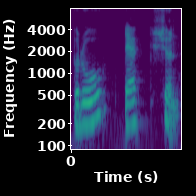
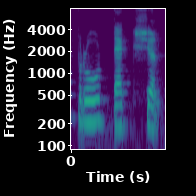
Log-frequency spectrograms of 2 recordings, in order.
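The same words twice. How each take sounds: First: protection said slowly, split as pro, tek, shun; syllable by syllable. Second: Said in the usual way. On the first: Shown as a demonstration. Teacher showing children how the word divides, syllable by syllable. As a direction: break protection into its syllables with small gaps. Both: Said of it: "इस तरह से आपने इसके syllables लिखे हैं".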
